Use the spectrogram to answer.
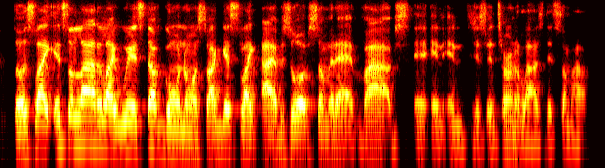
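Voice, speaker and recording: In a New York accent, a man talks at a fairly quick pace with hardly any pauses, a fairly high pitch and very wide pitch swings. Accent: New York accent learned from rap. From Comoros, raised in France. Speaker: rapper. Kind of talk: interview. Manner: halting, many repeated words.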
